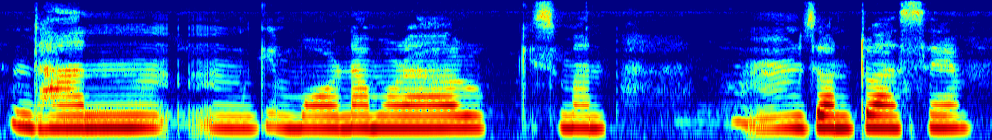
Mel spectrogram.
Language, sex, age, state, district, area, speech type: Assamese, female, 18-30, Assam, Dhemaji, urban, spontaneous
